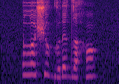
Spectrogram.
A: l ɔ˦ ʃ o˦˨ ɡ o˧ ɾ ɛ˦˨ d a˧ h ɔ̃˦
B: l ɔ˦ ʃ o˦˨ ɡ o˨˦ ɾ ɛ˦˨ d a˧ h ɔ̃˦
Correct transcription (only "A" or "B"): B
